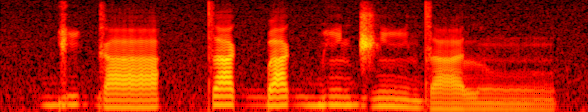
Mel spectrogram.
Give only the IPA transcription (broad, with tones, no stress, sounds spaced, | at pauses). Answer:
ɡ i˦ ɡ a˧ | t a˦ ɡ͡b a˦ ɡ͡b ĩ˦ d͡ʒ ĩ˦˨ d a˨ l ũ˨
